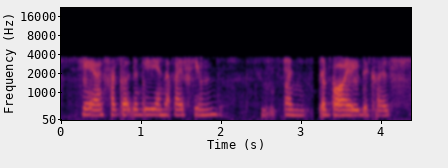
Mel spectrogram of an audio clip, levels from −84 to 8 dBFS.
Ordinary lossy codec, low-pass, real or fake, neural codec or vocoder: none; 3.6 kHz; fake; codec, 24 kHz, 1.5 kbps, HILCodec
